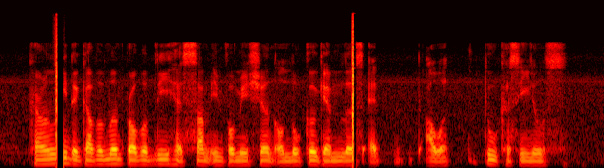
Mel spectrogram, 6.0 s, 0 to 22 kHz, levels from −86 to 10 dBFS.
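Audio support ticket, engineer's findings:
Wireless microphone squelch dropout at 0.51–0.66 s and 3.51–3.57 s. Speech fades into brief hiss, then mutes for about 72 ms and 35 ms. RF fade at the FM receiver trips squelch. Waveform shows flat gaps; spectrogram shows broadband noise leading into blank columns.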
